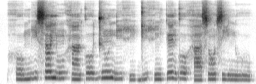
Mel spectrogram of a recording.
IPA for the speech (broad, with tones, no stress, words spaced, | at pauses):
ho˨mi˨˦sã˦jũ˧ hã˨ko˧d͡ʒũ˦ ni˧hi˨ ɡi˨˦hĩ˧ kɛ̃˦ɡo˦˨ ha˨sɔ̃˧ si˨nu˨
